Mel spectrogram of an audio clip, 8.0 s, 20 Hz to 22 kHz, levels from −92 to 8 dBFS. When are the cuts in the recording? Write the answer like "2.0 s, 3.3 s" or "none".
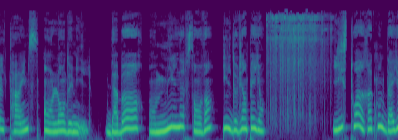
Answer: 2.0 s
